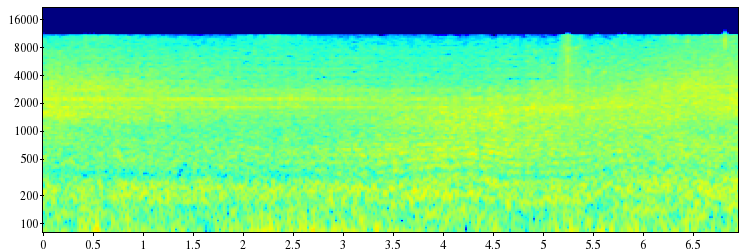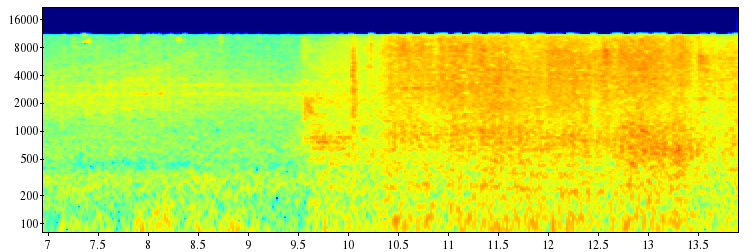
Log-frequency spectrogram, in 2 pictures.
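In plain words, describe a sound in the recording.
Wind rushes past steadily, then grows much louder.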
